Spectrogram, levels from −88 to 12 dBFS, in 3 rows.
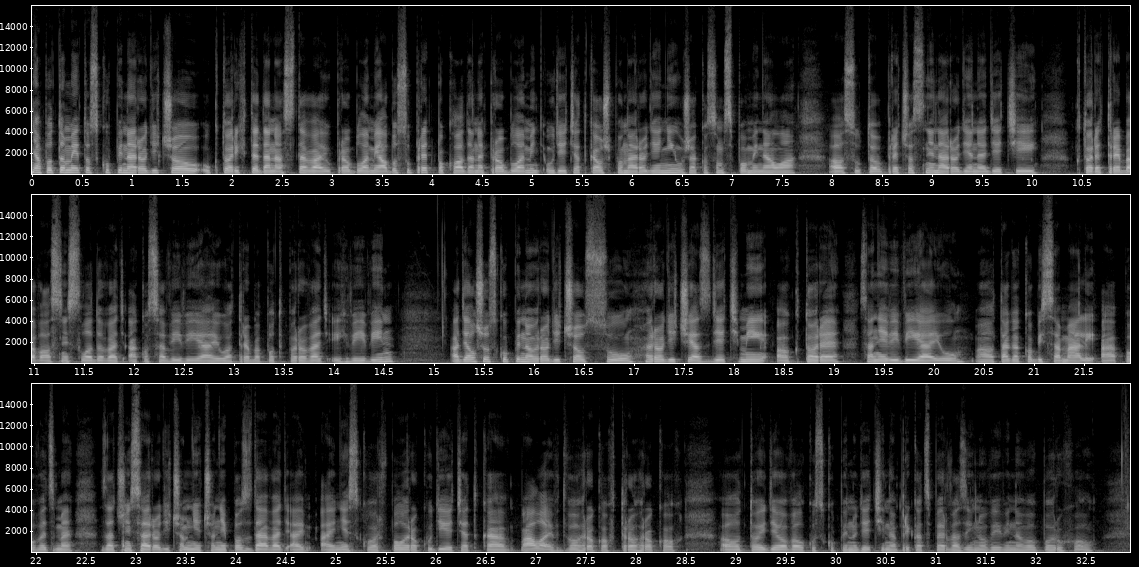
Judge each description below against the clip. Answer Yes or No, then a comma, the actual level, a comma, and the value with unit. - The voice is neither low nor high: Yes, medium, 160 Hz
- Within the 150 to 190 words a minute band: Yes, fast, 165 wpm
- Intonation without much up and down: Yes, narrow, 1.5 semitones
